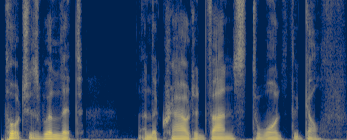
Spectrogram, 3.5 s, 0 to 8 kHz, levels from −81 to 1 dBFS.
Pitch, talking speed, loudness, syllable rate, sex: 90 Hz, 190 wpm, -21 LUFS, 5.6 syllables/s, male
